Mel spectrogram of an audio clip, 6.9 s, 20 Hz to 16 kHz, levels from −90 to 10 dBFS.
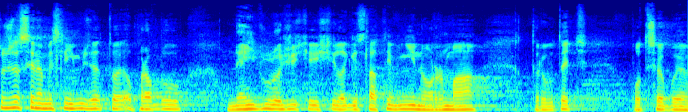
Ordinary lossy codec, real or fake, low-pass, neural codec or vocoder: MP3, 64 kbps; fake; 14.4 kHz; vocoder, 44.1 kHz, 128 mel bands every 512 samples, BigVGAN v2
